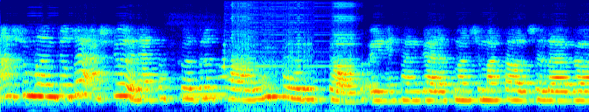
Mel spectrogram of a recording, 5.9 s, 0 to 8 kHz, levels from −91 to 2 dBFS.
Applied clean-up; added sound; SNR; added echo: neural separator model SepFormer DNS4.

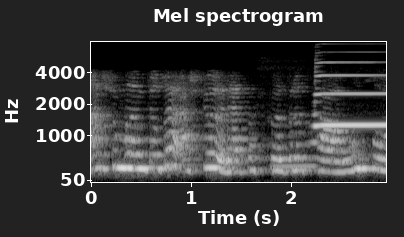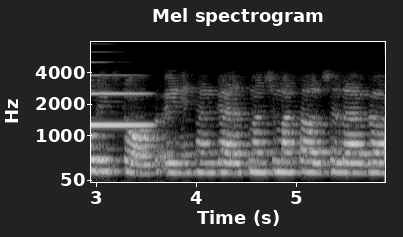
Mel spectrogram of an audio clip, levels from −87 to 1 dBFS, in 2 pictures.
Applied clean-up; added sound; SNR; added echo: none; Wind instrument, woodwind instrument; -2 dB; reverberation time 0.5 s.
